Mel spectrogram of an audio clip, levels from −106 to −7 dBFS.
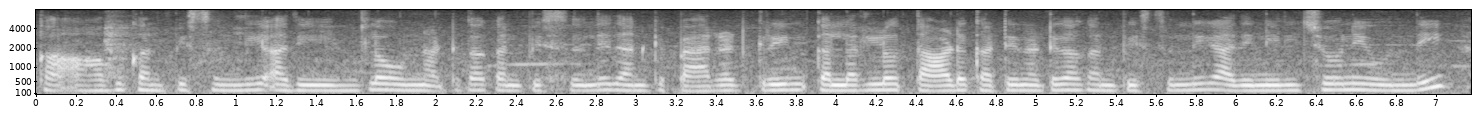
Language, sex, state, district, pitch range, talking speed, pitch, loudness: Telugu, female, Andhra Pradesh, Anantapur, 190-205 Hz, 150 wpm, 195 Hz, -17 LUFS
